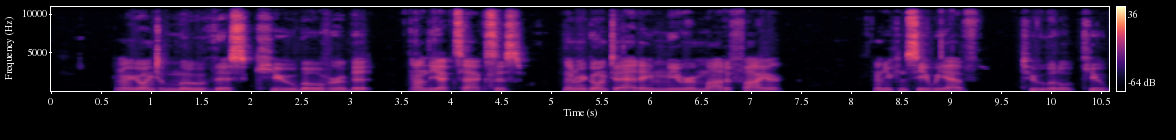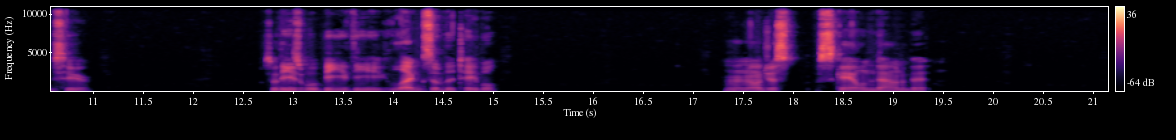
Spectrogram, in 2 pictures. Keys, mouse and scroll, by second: 0.3 KP_1, 2.2 KP_5, 3.0 g, 10.7 g, 11.9 s, 15.3 s, 17.8 s, 19.1 s.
